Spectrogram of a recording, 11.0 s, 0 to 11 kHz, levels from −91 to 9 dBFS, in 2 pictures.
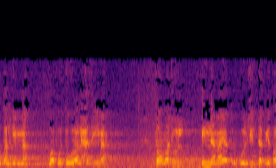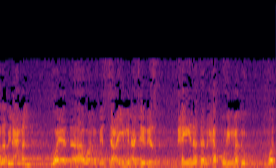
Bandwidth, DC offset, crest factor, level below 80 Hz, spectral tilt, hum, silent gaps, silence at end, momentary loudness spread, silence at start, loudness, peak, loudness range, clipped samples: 7.4 kHz; 0.3%; 16 dB; -46 dBFS; -6 dB/octave; none; none; 0 s; 12 LU; 0 s; -17 LUFS; -2 dBFS; 2 LU; under 0.1%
